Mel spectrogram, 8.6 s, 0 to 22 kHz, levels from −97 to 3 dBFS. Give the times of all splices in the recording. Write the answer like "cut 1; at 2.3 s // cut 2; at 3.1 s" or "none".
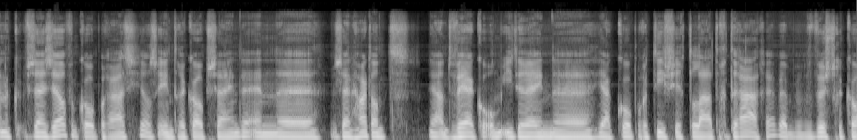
none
